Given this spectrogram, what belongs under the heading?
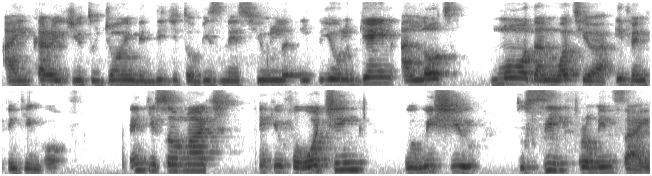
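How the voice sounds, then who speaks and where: Speaking at a fairly slow pace, a woman with a fairly low pitch makes very wide pitch swings. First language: not English. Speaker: business owner sharing her story. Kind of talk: testimony. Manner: halting.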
